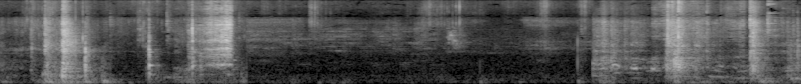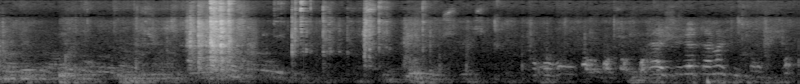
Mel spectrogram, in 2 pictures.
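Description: A domestic chicken clucking. Several sharp clinks and scrapes come from a metal skimmer on metal serving plates and a pot, the loudest about half a second and two seconds in.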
